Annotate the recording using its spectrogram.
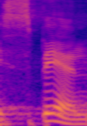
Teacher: Put your hand there and say spin, and there's no explosion of air. The P's are different.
